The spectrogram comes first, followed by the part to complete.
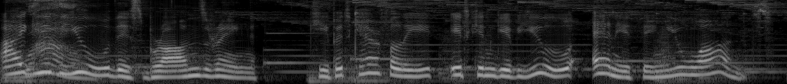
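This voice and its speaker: A female-sounding voice performs a put-on character voice at medium pitch and a very slow pace. Clear music plays in the background. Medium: read story.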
